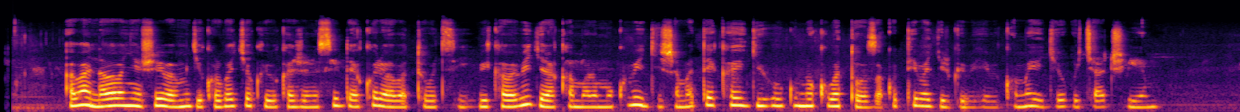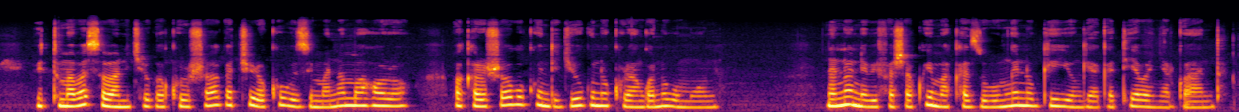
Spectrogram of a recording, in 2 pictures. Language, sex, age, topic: Kinyarwanda, female, 18-24, education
